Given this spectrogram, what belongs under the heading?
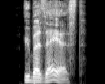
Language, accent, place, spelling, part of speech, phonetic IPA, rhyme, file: German, Germany, Berlin, übersähest, verb, [ˌyːbɐˈzɛːəst], -ɛːəst, De-übersähest.ogg
- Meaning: second-person singular subjunctive II of übersehen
